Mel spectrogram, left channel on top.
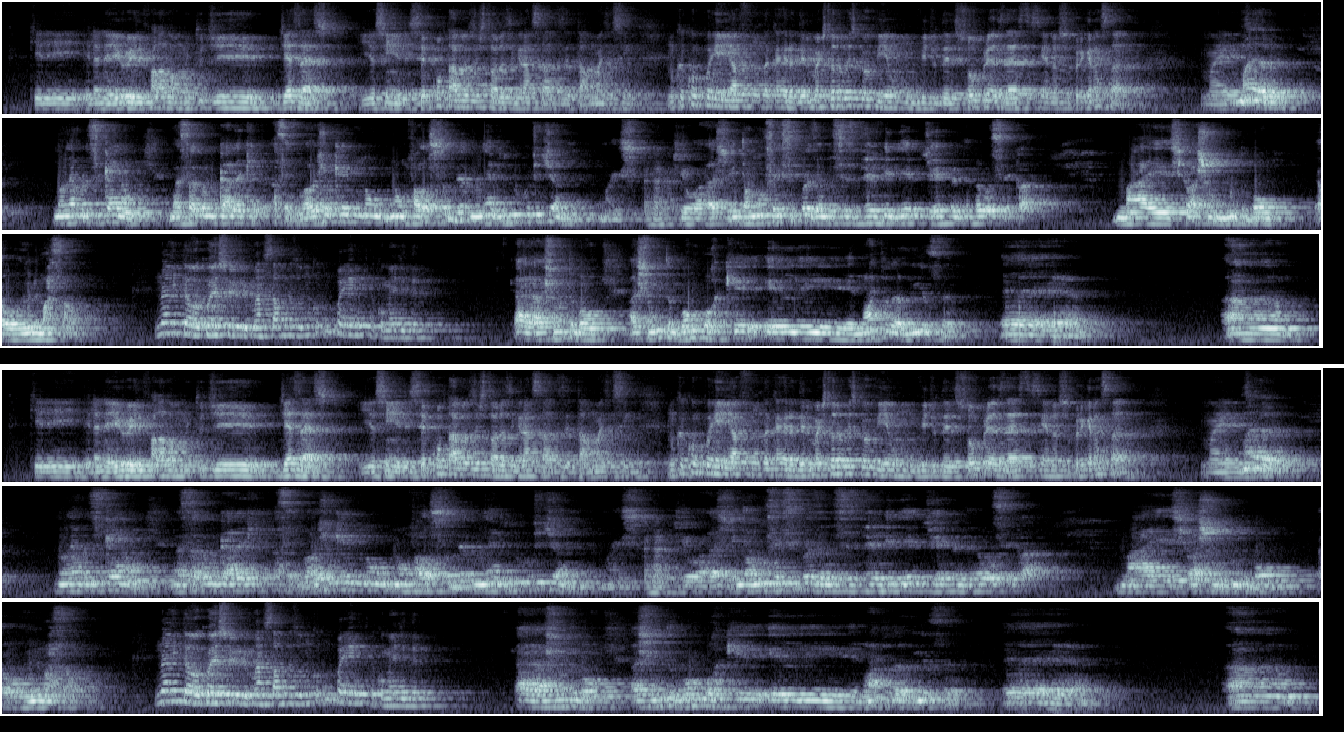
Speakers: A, in the centre; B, on the left (about 85°).
A: que ele, ele é negro e ele falava muito de, de exército. E assim, ele sempre contava umas histórias engraçadas e tal, mas assim, nunca acompanhei a fundo a carreira dele, mas toda vez que eu via um vídeo dele sobre o exército, assim, era super engraçado. Mas,
B: não era.
A: pô,
B: Não lembro desse cara, não. Mas sabe um cara que, assim, lógico que ele não, não fala sobre a minha vida no cotidiano, mas
A: aham.
B: que eu acho. Então não sei se, por exemplo, se serviria de referência para você, claro. mas que eu acho muito bom é o Yuri Marçal.
A: Não, então, eu conheço o Yuri Marçal, mas eu nunca acompanhei a comédia dele.
B: Cara, eu acho muito bom. Acho muito bom porque ele naturaliza é, a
